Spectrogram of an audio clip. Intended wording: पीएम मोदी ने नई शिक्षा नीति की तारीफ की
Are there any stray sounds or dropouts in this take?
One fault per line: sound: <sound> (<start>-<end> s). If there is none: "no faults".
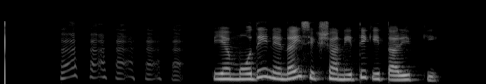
sound: laugh (0.6-1.9 s)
